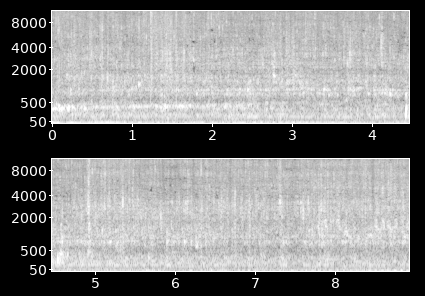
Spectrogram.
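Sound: shower water running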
